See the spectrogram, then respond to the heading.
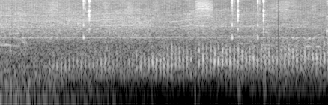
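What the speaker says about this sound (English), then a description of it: "Drone is airborne." Drone lifting off in Ghost Recon Wildlands, a faint, steady buzzing hum with rapid rotor pulsing that stays low and distant under background game ambience, with a few sharp clicks.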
